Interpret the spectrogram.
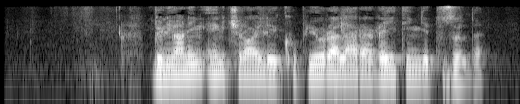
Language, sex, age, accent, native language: Uzbek, male, 18-24, Toshkent shahri, Uzbek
